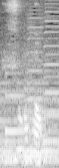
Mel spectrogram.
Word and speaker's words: journaux: 它的复数形式通常情况下会有两种，一种呢，我们把 r l 去掉，换成 r u x，比如说 journal，journal 复数 journal，un journal，des journaux，这个呢也是唯一把单数变复数在发音上有变化的啊，以 r l 结尾的名词要变成 r u x。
